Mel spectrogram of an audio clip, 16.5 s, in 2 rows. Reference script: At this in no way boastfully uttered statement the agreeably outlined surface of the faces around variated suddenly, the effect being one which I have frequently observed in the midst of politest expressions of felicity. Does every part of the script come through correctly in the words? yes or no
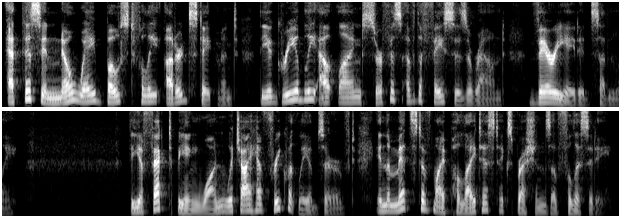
no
